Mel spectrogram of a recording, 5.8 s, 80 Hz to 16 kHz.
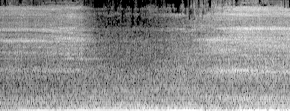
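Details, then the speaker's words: Abandoned E34 BMW 535i, sat 12 years, running on starting fluid because the fuel pump is dead: steady, even low hum with no knocks or misses as it settles after firing; very quiet, nice purr, a little smoky. "Very quiet motor, I must admit, especially after sitting for 12 years. Got a nice little purr to it."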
